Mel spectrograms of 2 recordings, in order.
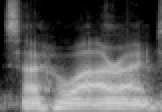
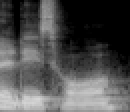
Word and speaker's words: Hoare: A bit scared of saying the surname, so they'll pronounce the A, so Hoare, but it is Hoare.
